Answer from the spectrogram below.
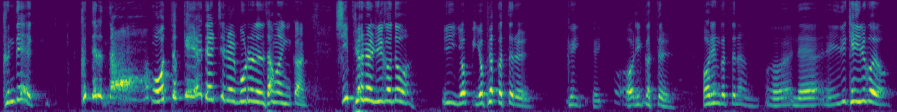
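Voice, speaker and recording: A woman pastor preaching a Sunday sermon in a church, swinging from hushed asides to fervent, shouted pleas. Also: high voice, lively intonation, measured pace. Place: church sanctuary.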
